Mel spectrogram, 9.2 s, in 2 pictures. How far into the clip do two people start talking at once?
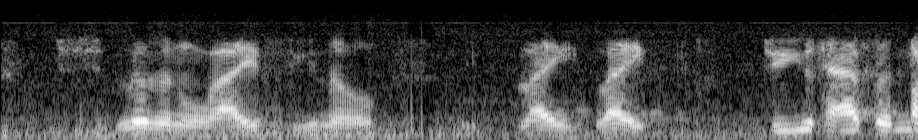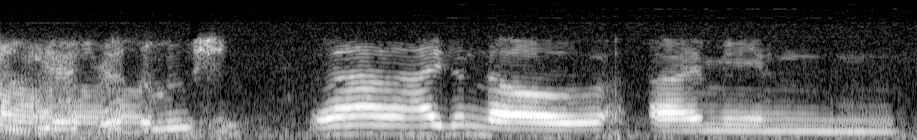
5 s

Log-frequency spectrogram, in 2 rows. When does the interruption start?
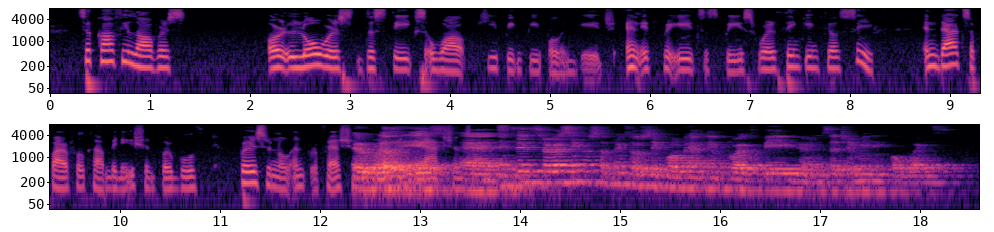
12 s

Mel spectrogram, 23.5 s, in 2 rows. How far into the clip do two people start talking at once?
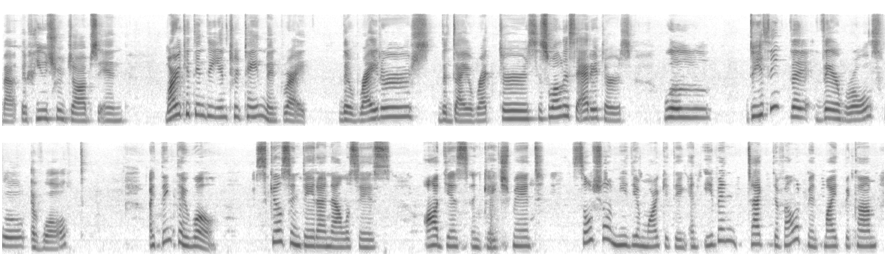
none

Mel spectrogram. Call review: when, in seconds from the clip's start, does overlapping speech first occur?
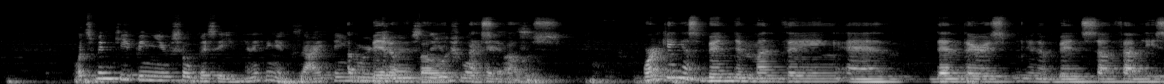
3 s

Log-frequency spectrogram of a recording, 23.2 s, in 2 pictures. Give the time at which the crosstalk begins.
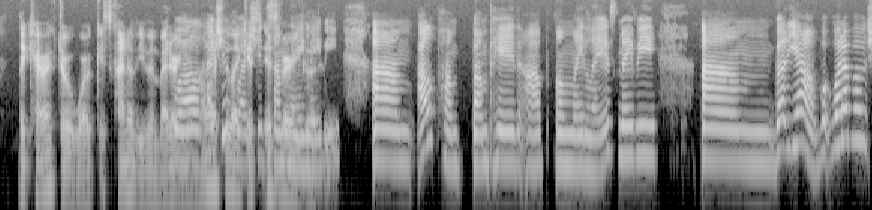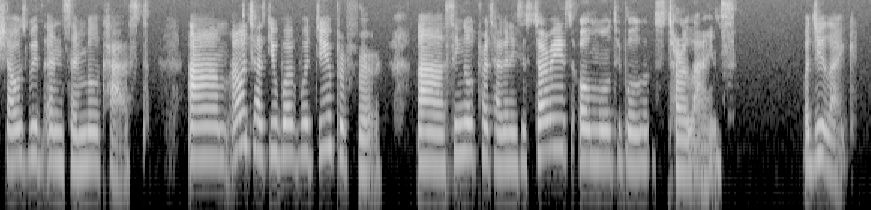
2 s

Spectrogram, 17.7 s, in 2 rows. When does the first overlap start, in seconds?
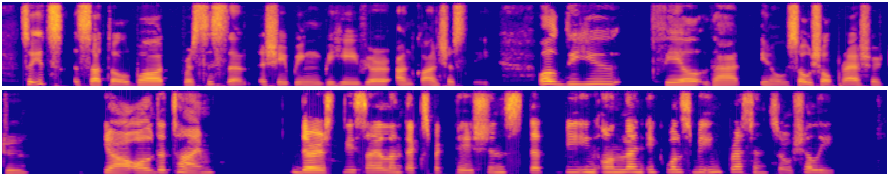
none

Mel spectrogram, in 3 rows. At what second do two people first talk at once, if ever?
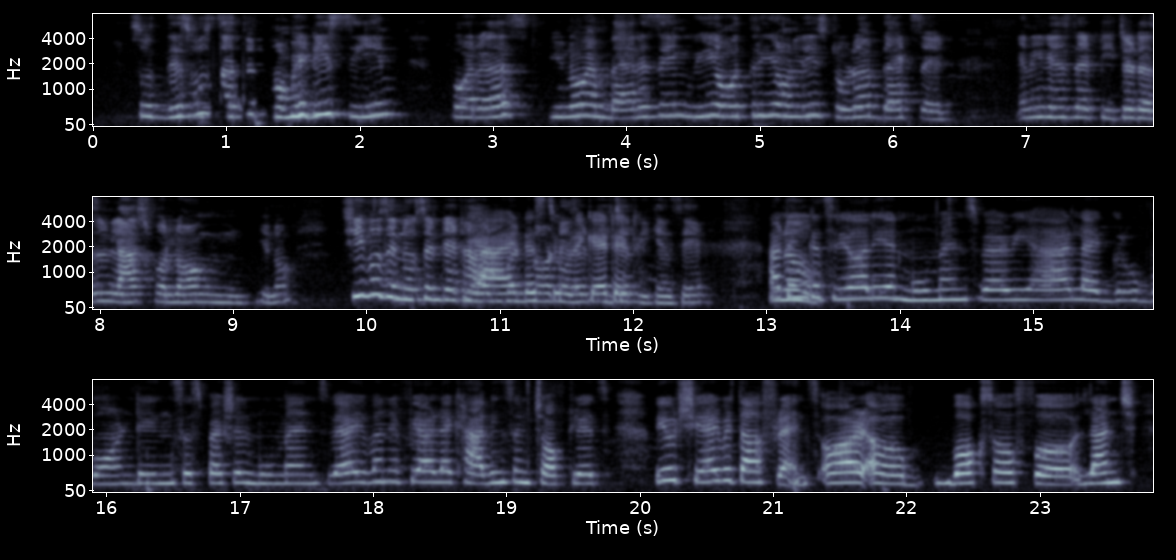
11 s

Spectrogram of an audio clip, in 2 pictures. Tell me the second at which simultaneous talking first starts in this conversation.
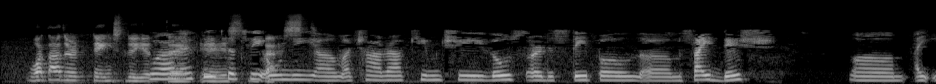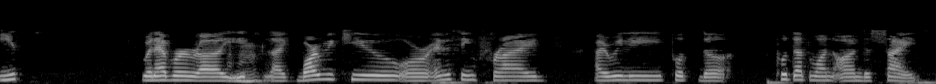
1 s

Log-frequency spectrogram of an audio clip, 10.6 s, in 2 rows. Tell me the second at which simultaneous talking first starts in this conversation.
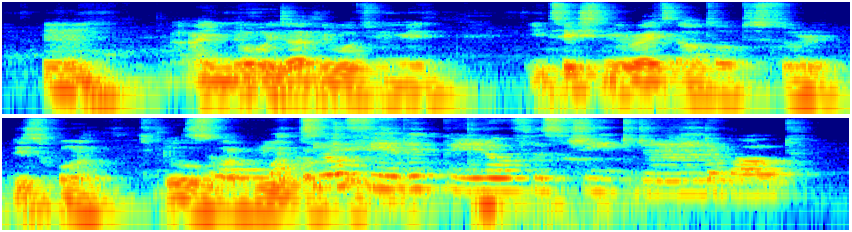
6 s

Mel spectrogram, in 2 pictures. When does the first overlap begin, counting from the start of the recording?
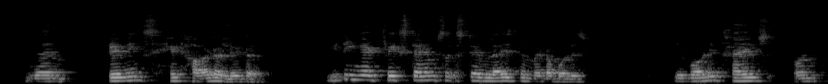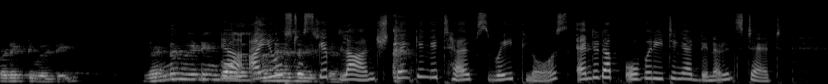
10 s

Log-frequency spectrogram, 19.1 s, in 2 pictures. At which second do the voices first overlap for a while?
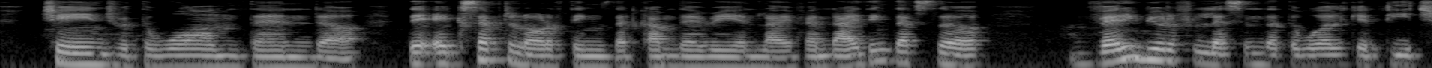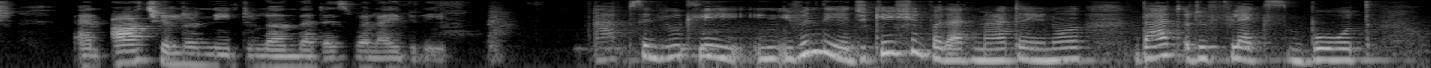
none

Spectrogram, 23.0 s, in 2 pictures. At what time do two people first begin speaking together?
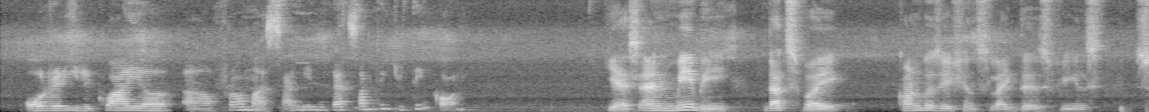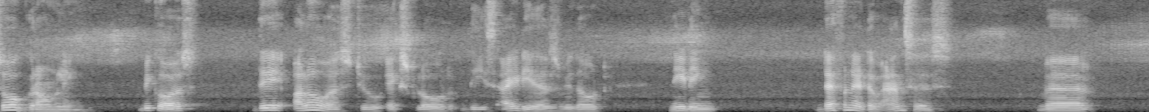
none

